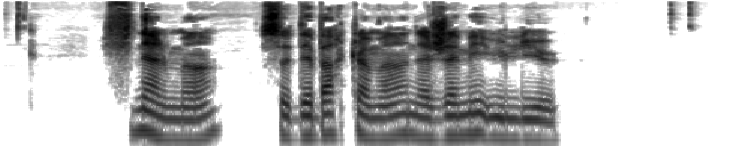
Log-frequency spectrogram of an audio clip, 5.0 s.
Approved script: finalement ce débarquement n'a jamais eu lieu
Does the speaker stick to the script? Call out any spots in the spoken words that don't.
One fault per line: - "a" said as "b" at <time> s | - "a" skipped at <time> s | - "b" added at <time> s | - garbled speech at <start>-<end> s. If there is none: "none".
none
